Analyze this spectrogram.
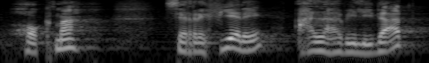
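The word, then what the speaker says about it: חכמה: y la podemos ver esta palabra se pronuncia como hma se refiere a la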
